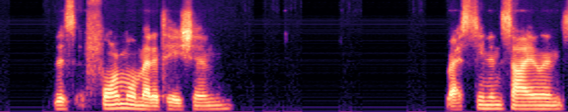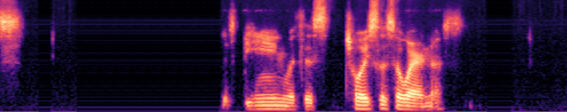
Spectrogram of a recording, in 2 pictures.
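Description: A man speaks calmly into a microphone, in short phrases with long pauses.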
